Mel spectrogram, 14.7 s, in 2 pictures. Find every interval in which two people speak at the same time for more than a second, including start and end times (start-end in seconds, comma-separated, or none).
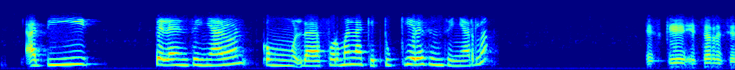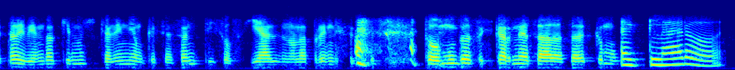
none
